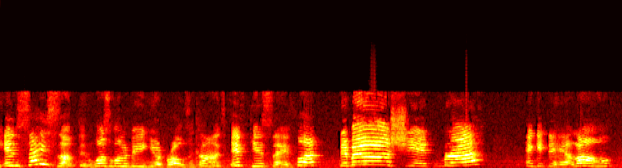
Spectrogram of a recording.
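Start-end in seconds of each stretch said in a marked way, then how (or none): 2.9-6.1 louder, slow fed-up kiss-off; hammed-up telling him to get lost; fed-up dismissal. Woman telling man to leave.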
